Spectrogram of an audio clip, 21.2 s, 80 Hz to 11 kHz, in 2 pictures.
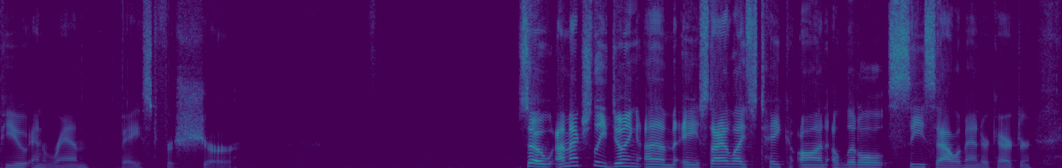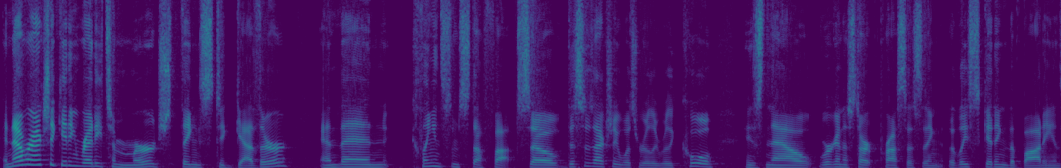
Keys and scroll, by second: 20.9 s.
